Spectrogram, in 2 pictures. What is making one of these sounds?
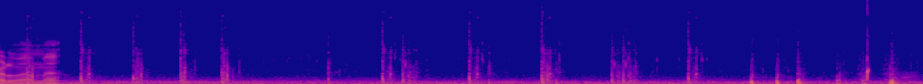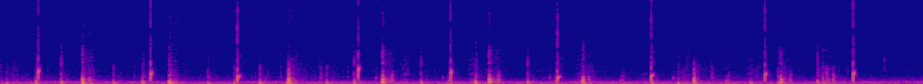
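Footsteps tap on hard ground at a quick, steady pace.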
